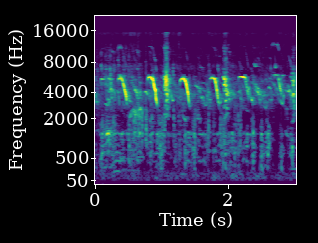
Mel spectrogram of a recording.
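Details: Farm chickens being fed utter sharp, downward-curving whistled peeps, several in quick succession, above a murmur of softer calls.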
